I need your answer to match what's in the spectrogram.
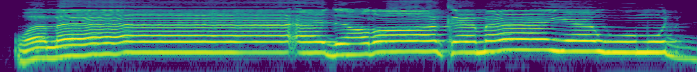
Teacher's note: muddin dikontrol suara i, jangan e. Muddin kurang tepat.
